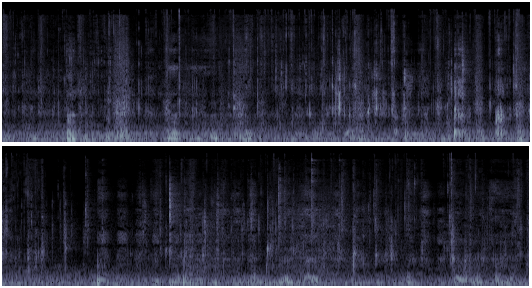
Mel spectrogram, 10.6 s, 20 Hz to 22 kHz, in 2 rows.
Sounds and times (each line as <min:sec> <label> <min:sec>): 0:00.0 Dog Eating from Bowl 0:10.5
